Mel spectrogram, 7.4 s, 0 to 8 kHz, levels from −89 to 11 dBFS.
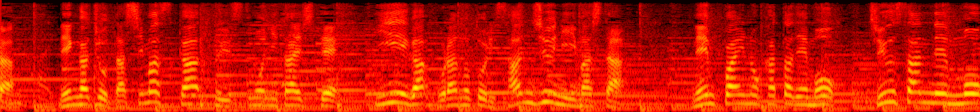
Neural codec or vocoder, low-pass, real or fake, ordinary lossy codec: none; 7.2 kHz; real; Opus, 64 kbps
